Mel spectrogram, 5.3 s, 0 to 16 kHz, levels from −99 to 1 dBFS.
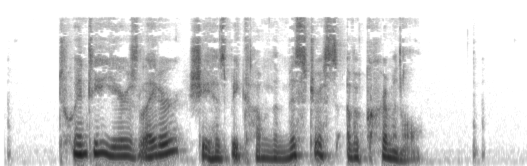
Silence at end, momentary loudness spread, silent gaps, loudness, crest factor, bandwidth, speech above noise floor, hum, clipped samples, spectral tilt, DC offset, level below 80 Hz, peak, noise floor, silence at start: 1.1 s; 7 LU; none; -24 LUFS; 16 dB; 11.5 kHz; 47 dB; none; under 0.1%; -6 dB/octave; under 0.1%; -50 dBFS; -8 dBFS; -69 dBFS; 0.6 s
